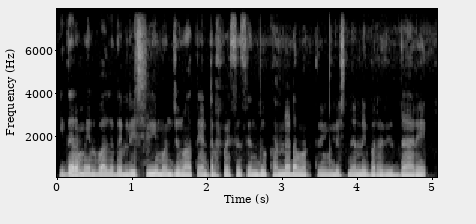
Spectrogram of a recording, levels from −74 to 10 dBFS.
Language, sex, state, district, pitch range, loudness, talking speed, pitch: Kannada, male, Karnataka, Koppal, 115-125 Hz, -14 LUFS, 130 wpm, 120 Hz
